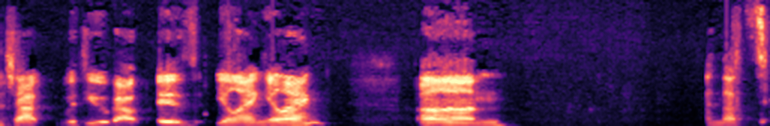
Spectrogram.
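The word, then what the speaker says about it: ylang-ylang: I want to chat with you about is Alang Alang um and that's how you pronounce it yelling yelling not I get I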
